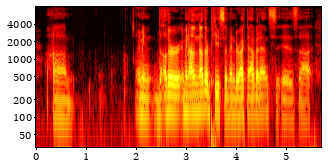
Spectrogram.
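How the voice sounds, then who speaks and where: An ordinary speaking voice at a moderate pace, with fairly even intonation. The recording is very clean, with a silent background. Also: man. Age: 40s. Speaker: scientist and author. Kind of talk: interview.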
